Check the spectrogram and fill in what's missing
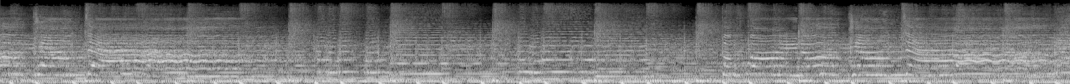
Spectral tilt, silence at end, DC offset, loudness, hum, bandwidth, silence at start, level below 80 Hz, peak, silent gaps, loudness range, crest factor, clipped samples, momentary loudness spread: -4.5 dB/octave; 0 s; under 0.1%; -11 LUFS; none; 19.5 kHz; 0 s; -20 dBFS; 0 dBFS; none; 2 LU; 10 dB; under 0.1%; 3 LU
